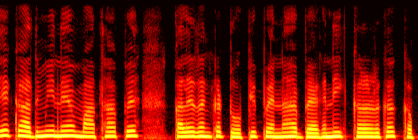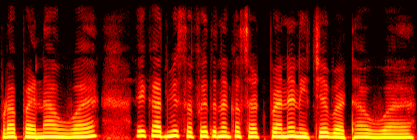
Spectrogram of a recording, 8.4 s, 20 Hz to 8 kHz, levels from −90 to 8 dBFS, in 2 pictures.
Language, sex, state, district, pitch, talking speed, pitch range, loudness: Hindi, female, Punjab, Fazilka, 240 Hz, 210 wpm, 225-255 Hz, -12 LUFS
